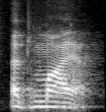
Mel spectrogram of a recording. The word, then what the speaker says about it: admire: So I told you, when it's verb, stress should be on the second syllable. So the stress is on this one, admire.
